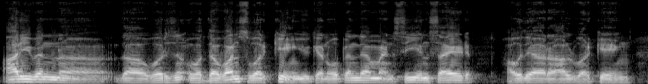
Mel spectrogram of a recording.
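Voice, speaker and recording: A man's voice: low-pitched, normal speed, mellow. A man with an Indian accent teaching in an informal, hands-on way, repeating phrases and asking rhetorical questions as he addresses listeners directly. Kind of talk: informal hands-on technical explanation.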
